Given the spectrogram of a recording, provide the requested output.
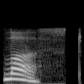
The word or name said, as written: lust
